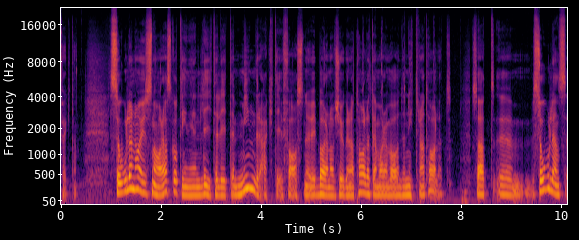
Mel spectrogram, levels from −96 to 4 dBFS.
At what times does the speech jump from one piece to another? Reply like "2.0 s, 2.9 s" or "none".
8.2 s

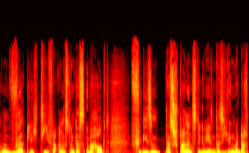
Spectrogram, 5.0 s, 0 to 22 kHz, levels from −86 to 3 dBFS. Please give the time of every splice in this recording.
1.7 s, 2.8 s, 3.2 s

